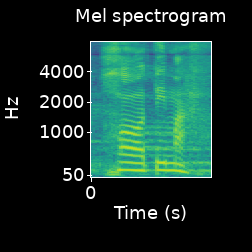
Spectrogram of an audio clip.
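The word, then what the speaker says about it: خاتمة: Ktim tulisan tulisannya khatimatun membacanya khatimah.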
